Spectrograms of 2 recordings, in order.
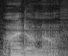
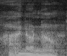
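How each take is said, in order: Both takes have the same delivery.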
